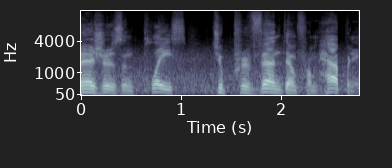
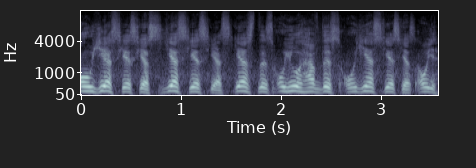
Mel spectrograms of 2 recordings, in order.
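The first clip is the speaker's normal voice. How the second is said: overeager, eager, pitched-up gushing; 5 semitones higher than usual. Retelling how an outsourcing salesperson answered everything: imitating an eager yes-saying salesperson. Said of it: "he would just yes you to death".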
